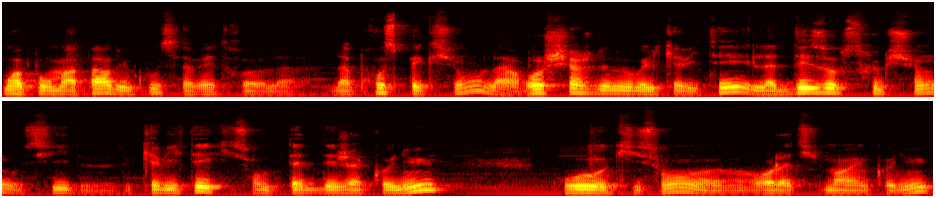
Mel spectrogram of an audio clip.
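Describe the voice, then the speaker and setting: Music plays in the background while a man with a fairly low pitch talks at a fairly quick pace. His intonation is lively, and his loudness swings widely. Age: 20s. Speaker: caver and documentary maker. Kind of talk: documentary interview.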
